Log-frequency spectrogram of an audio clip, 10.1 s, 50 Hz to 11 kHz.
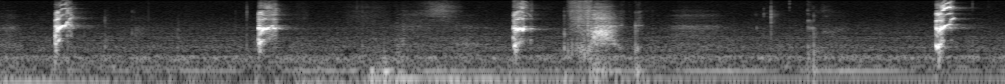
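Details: Person about to turn 19, talking, with sharp, squeaky hiccups recurring irregularly, four in ten seconds, faint room noise between.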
